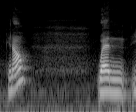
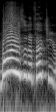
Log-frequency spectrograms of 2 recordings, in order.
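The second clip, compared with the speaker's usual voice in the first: sharp high mocking ask, much louder; accusing tone; 9 dB louder, faster than usual. Shown as a demonstration. To her birth father, the accusing way she did not ask it. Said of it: "I wasn't saying".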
